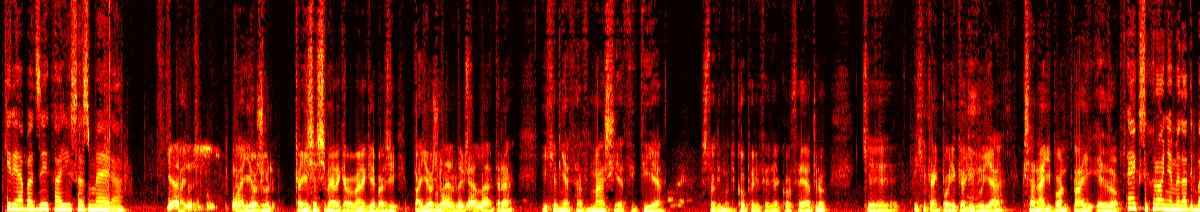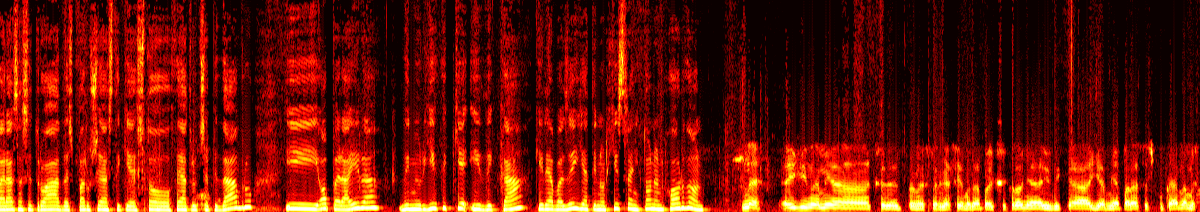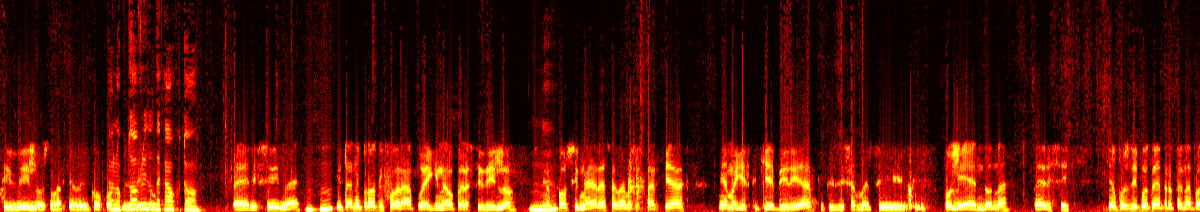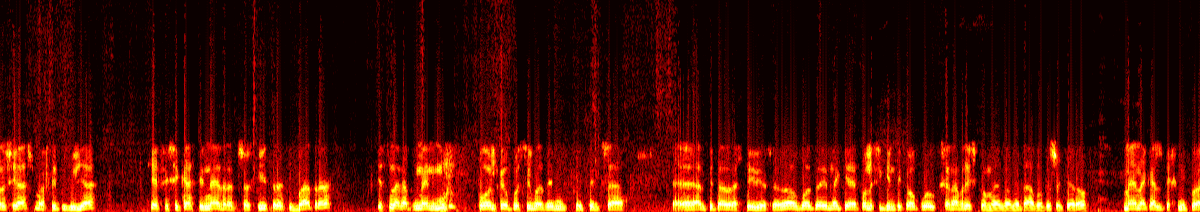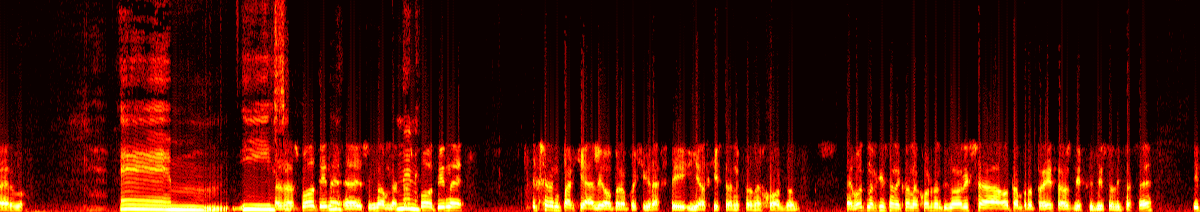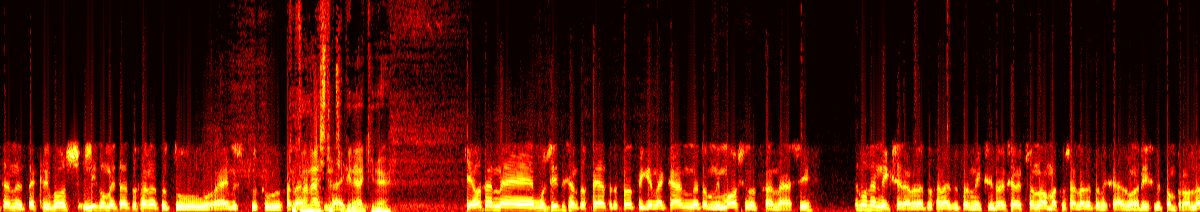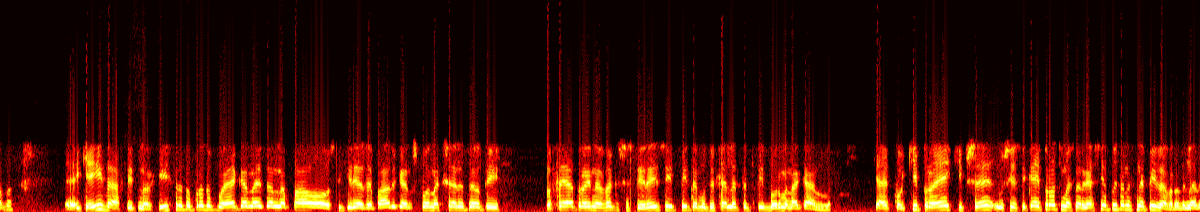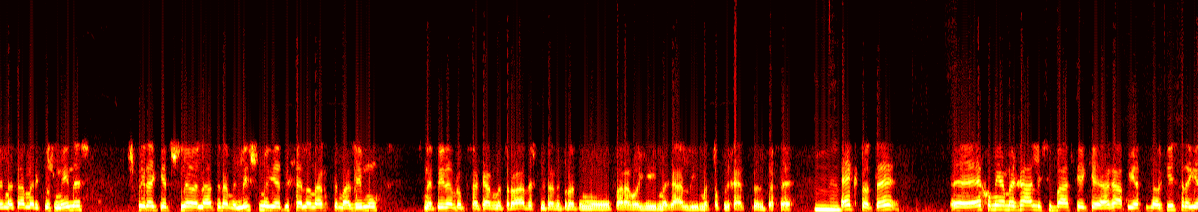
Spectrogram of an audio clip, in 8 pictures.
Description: φιλοξενούμενος  στην εκπομπή “Στον αέρα …μέρα παρά μέρα”  συνεργάζεται ξανά με την Ορχήστρα Νυκτών Εγχόρδων “Θανάσης Τσιπινάκης” του Δήμου Πατρέων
